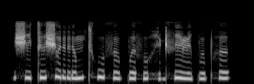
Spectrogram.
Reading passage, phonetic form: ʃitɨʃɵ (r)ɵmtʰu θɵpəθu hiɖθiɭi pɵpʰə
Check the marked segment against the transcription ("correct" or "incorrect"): correct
